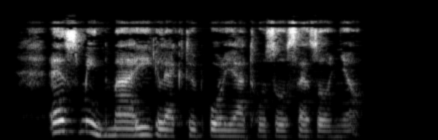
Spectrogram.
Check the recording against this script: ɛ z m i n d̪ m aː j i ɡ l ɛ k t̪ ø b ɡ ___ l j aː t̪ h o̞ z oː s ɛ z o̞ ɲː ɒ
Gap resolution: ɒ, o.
o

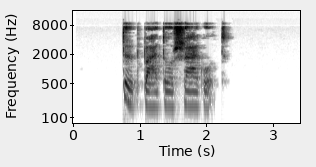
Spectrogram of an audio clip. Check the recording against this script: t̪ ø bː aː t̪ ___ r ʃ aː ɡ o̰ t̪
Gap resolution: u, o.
o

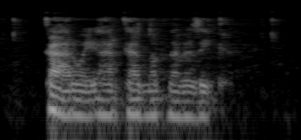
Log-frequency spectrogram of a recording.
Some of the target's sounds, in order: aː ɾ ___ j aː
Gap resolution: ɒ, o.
o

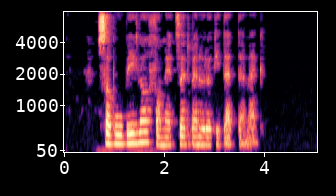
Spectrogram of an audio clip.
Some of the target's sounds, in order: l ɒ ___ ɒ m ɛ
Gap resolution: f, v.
f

